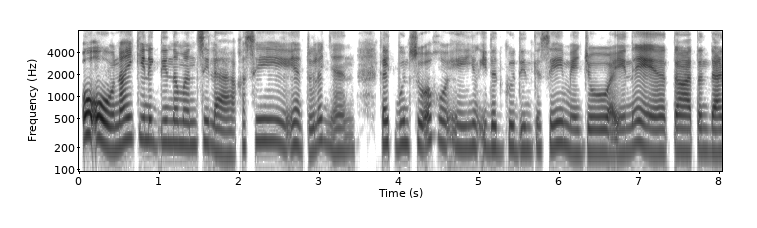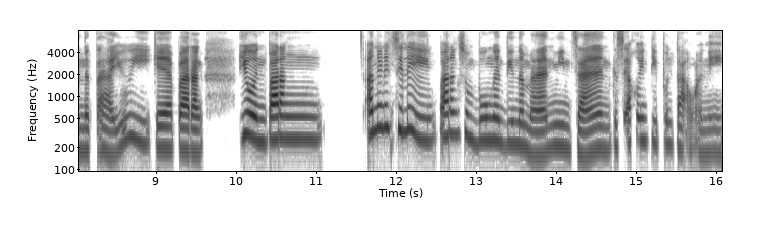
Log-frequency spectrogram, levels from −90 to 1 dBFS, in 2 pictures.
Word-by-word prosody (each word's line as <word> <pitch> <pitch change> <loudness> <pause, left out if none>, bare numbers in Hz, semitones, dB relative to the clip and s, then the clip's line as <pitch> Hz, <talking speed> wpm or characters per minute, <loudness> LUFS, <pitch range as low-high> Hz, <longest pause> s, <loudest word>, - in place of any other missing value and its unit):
Oo, 265 -9 +8
nakikinig 255 +2 +3
din 235 +1 -3
naman 225 -1 -3
sila, 190 -8 -1
kasi 220 +3 -1 0.4
yan 215 -1 -2
tulad 220 +6 -6
niyan, 95 - -7 0.3
kahit 225 0 +1
bunso 220 0 -1
ako, 255 -4 -3
eh 205 +1 -5
yung - - -11
edad 205 -2 -4
ko 205 +2 -6
din 195 0 -9
kasi 215 +3 -2
medyo, 180 -1 -2
ayun 180 +1 0
na 205 - -5
eh, 205 -5 +8 0.3
tumatanda 185 -1 +2
na 185 - -3
tayo 180 +4 -3
eh. 255 -5 -5
Kaya 200 0 +3
parang 185 -2 +3 0.4
yun 275 -4 +2
parang 265 0 +2 0.6
ano 320 +3 +4
na 385 - -2
sila 350 -2 -1
eh, 260 -5 -1
parang 305 +1 +2
sumbungan 255 -4 -4
din 230 0 -5
naman 180 -1 0
minsan. 190 -2 +1
Kasi 220 - -3
ako 265 - -7
yung 250 0 -11
tipong 230 -1 -10
taong - - -6
ano 170 +1 -11
215 Hz, 170 wpm, -22 LUFS, 185-255 Hz, 0.6 s, Oo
